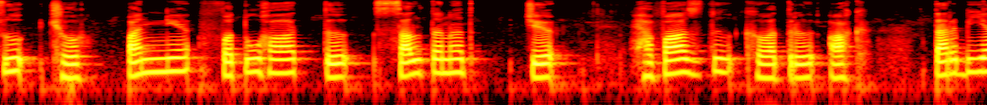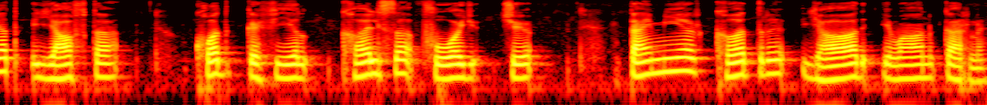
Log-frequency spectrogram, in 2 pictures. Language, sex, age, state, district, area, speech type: Kashmiri, male, 30-45, Jammu and Kashmir, Anantnag, rural, read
